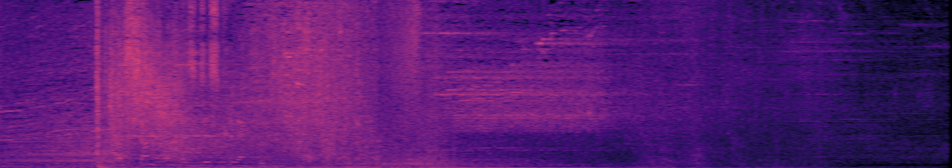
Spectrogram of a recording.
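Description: A loud rumbling explosion booms and slowly fades.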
